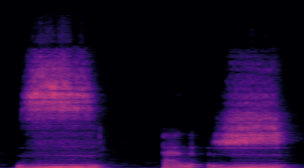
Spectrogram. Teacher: You need quite a lot of force here to to produce those sounds, and the vocal cords are really vibrating quite heavily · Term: voiced consonants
